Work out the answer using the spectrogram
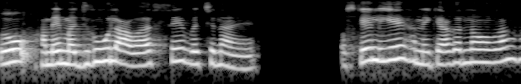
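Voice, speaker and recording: A woman with a fairly high voice leads a recitation class for women. She keeps firing questions at her learners and answers them herself. The recording sounds dull and lo-fi. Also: steady tone, mellow. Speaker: Quran recitation teacher. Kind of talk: online tajweed class for women.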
